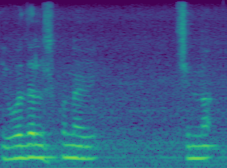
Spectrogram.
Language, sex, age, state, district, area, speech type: Telugu, male, 18-30, Andhra Pradesh, Kurnool, urban, spontaneous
